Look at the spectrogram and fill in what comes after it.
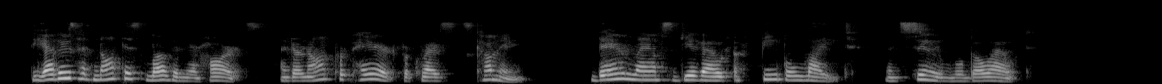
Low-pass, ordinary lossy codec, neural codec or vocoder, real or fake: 7.2 kHz; AAC, 32 kbps; codec, 16 kHz, 2 kbps, FreqCodec, larger model; fake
